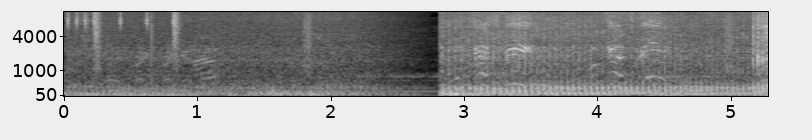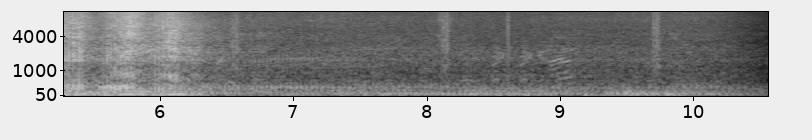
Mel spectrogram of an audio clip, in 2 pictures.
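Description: Indistinct voices over a steady low drone of street noise. It fades out and cuts back in abruptly about three seconds in.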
